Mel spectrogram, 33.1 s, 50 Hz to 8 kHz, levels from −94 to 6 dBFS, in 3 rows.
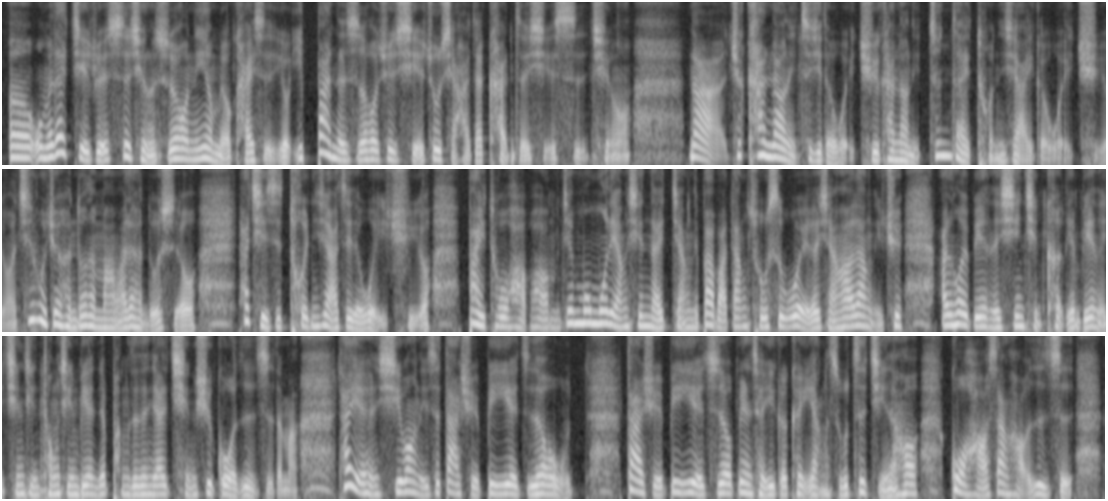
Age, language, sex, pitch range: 50-69, Chinese, male, 155-190 Hz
